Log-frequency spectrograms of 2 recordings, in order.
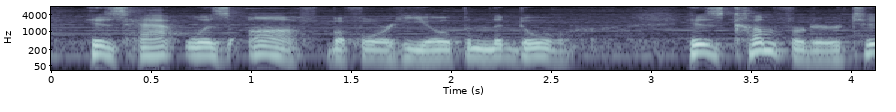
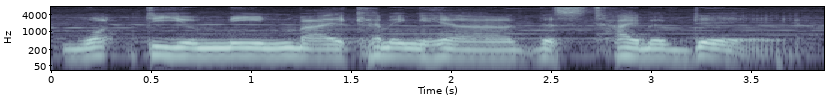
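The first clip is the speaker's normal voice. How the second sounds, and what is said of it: Gruff growling old man voice. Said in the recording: “growled Scrooge in his accustomed voice, as near as he could feign it”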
